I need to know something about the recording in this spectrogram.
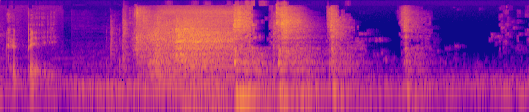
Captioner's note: machinery clanking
